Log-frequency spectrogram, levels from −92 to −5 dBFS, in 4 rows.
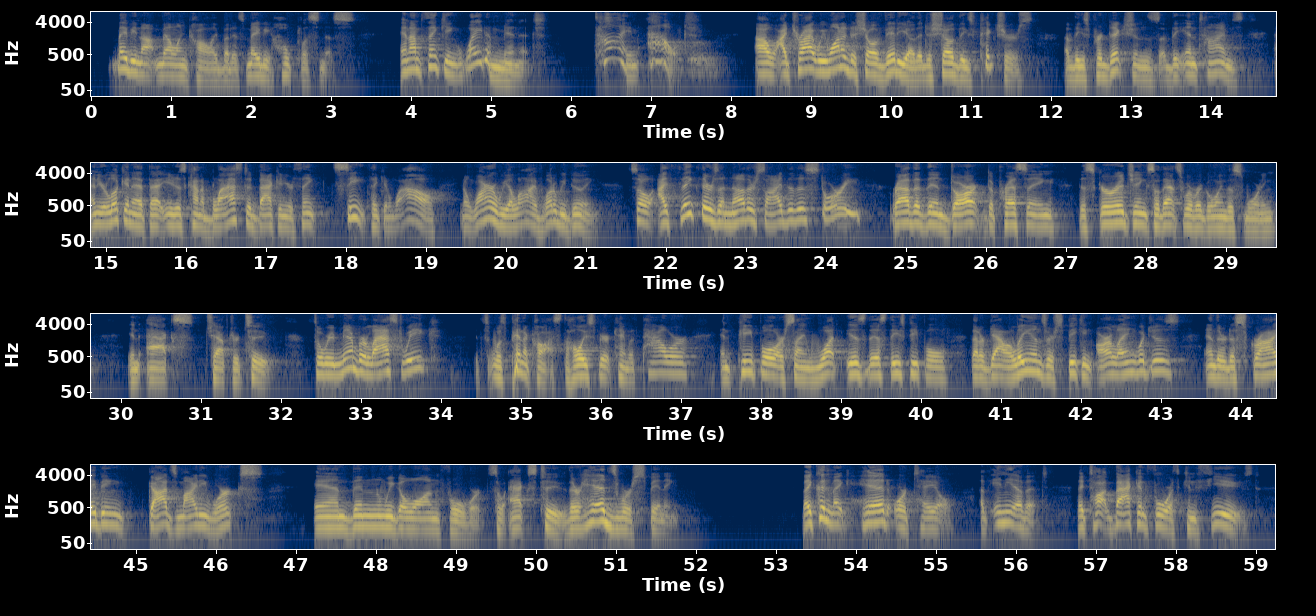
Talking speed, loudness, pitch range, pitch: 155 wpm, -26 LUFS, 125-170 Hz, 145 Hz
